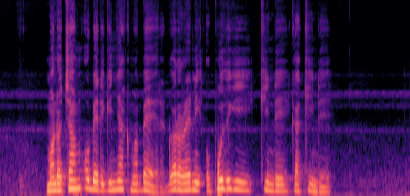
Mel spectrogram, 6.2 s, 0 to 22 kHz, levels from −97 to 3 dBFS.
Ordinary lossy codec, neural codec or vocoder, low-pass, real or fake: none; none; none; real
